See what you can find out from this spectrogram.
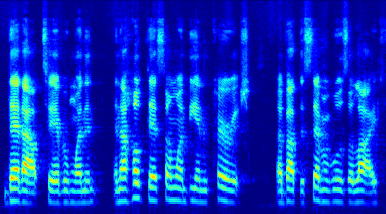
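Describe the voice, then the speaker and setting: A woman's voice: sits low, flat delivery, fast, mellow. An earnest, polite woman calling in by phone to audition on a live online stream. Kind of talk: casual chat, then motivational recitation. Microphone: phone on a streaming call.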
